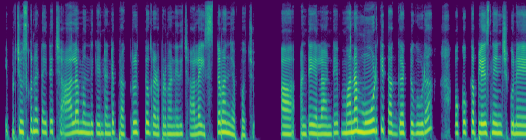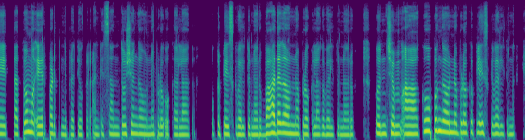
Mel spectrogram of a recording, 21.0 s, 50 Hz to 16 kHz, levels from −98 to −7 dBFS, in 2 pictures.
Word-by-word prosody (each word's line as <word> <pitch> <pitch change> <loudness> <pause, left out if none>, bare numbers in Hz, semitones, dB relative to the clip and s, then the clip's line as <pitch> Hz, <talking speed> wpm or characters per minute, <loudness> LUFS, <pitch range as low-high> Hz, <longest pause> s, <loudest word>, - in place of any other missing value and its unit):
ఇప్పుడు - - -10
చూసుకున్నట్టయితే 270 -1 0 0.2
చాలా 225 +4 0
మందికికేంటంటే 235 -1 -2
ప్రకృతితో 255 +4 -2
గడపడం 215 0 -2
అనేది 210 0 -2
చాలా 200 +2 -2
ఇష్టం 255 +6 0
అని 245 - +4
చెప్పొచ్చు. 190 -1 -8 0.6
ఆహ్, 205 -1 +2 0.2
అంటే 215 +2 -1
ఎలా 215 +1 +1
అంటే 210 +3 -3 0.2
మన 255 +2 +6 0.2
మూడ్‌కి 285 +4 +5
తగ్గట్టు 245 +1 0
కూడా 240 +4 +1 0.6
ఒక్కొక్క 255 +2 -2
ప్లేస్‌ని 240 0 +4
ఎంచుకునే 225 -1 0 0.4
తత్వం 245 +6 +1 0.2
ఏర్పడుతుంది 210 -1 -3
ప్రతి 195 0 -6
ఒక్కరు. 195 +2 -16
అంటే 200 +1 -6
సంతోషంగా 215 +2 -1
ఉన్నప్పుడు 200 0 -3
ఒకలాగా, 195 0 -5 0.4
ఒక 210 - -11
ప్లేస్‌కి 205 -1 -1
వెళ్తున్నారు. 195 0 -2
బాధగా 240 +1 +6
ఉన్నప్పుడు 215 -1 -1
ఒకలాగా 200 +1 -4
వెళ్తున్నారు. 190 0 -5 0.5
కొంచెం 220 0 +2 0.2
ఆహ్, 215 0 +3
కోపంగా 290 -1 +5
ఉన్నప్పుడు 245 -1 +1
ఒక 260 - -5
ప్లేస్‌కి 240 -3 -1
వెళ్తున్నారు. 210 -1 -6
220 Hz, 125 wpm, -23 LUFS, 205-245 Hz, 0.6 s, మన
